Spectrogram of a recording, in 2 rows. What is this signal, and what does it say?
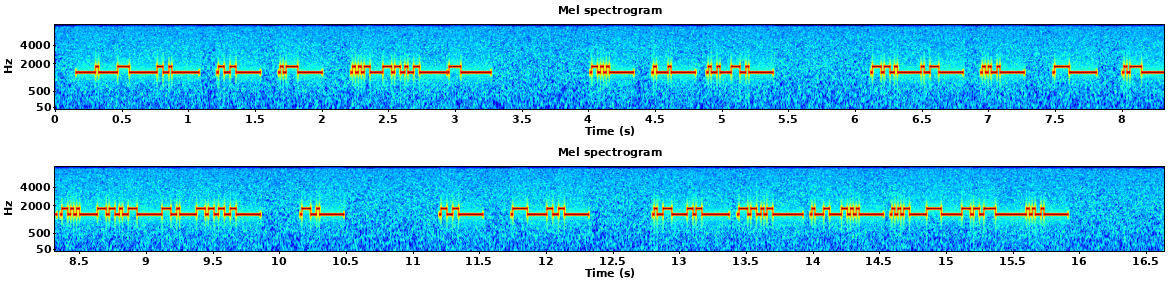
TTY/TDD text telephone tones (45.45 baud Baudot), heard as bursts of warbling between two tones, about 400 Hz shift, 1600 Hz centre. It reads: OPIES WORK, AFTER AN INITIAL BURST OF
